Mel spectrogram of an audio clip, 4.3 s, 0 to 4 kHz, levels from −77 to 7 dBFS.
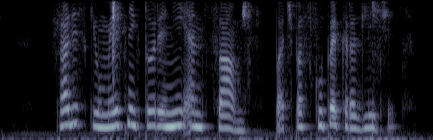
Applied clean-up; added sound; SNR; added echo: neural mask model Resemble Enhance denoiser.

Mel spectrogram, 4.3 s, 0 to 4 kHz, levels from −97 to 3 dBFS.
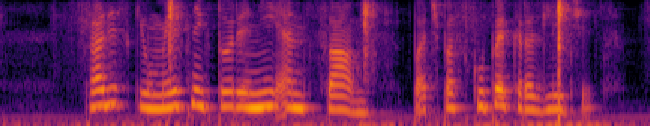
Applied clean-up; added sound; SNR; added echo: none; Rattle (instrument); 11 dB; none.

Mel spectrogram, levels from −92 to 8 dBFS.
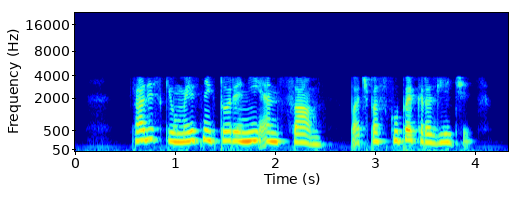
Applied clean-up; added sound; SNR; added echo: neural mask model DeepFilterNet 3.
